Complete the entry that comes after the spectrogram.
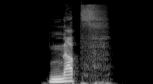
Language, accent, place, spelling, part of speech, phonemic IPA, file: German, Germany, Berlin, Napf, noun, /napf/, De-Napf.ogg
- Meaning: small bowl; cup; now chiefly to hold fodder for animals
